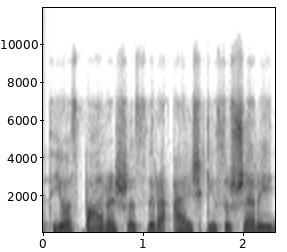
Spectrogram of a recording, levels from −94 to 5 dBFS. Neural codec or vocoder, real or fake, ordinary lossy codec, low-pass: none; real; Opus, 24 kbps; 7.2 kHz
